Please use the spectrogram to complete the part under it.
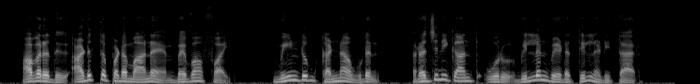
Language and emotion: Tamil, neutral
